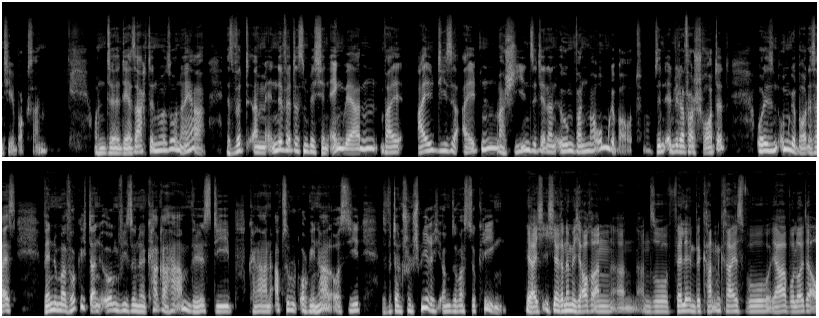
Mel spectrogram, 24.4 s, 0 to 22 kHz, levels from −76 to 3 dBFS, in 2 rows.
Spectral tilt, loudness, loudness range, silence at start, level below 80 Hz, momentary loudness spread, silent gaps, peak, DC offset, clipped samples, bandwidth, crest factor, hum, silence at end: -6 dB/octave; -19 LUFS; 2 LU; 0 s; -66 dBFS; 10 LU; 6.10-6.20 s; -2 dBFS; under 0.1%; under 0.1%; 15.5 kHz; 16 dB; none; 0 s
